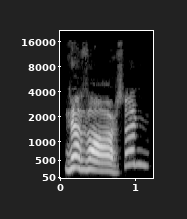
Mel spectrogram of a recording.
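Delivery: loud, high, drawn-out mocking cry; shrieking dwarf mockery; cackling dwarf. A narrator's reading. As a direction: cackle the name in disbelief, high and slow. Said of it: "cackled the dwarf".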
